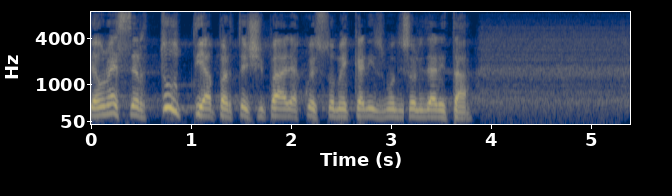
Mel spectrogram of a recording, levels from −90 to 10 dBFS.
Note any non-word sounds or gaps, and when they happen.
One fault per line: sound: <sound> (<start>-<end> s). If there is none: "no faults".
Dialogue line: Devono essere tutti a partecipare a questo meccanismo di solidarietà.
no faults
